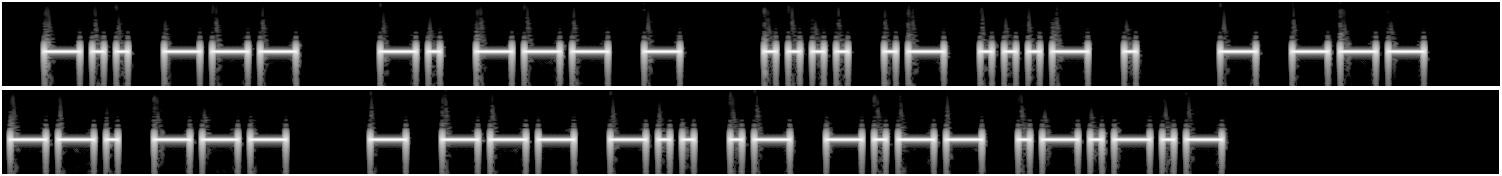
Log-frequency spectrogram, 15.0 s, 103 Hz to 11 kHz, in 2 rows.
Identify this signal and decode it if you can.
Morse code, heard as a keyed tone, about 20 wpm, 700 Hz. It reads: DO NOT HAVE TO GO TODAY.
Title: Sentences with 5-Word Phrases - Spoken Beginning - 20wpm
